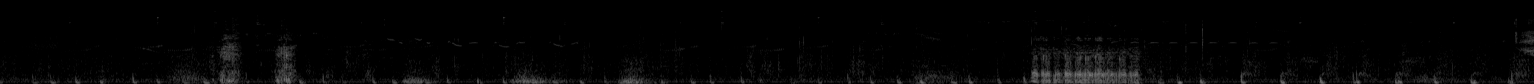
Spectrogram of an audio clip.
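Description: In a video game, a horse plods along with steady hoof clops, snorts now and then, and gives a loud neigh partway through, heard close in a quiet setting.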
